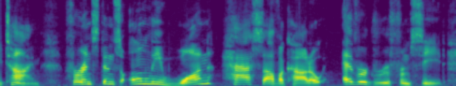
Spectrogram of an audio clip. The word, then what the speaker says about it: Hass: And that is pronounced Hass, not Haas, and it's spelled H-A-S-S, not H-A-A-S.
